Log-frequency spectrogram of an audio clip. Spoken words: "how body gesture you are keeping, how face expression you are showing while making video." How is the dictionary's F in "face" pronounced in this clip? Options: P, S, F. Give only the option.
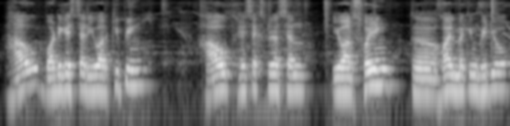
P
